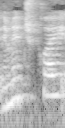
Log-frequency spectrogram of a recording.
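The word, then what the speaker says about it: ImgPlay: I'm using an iPhone and I'm using the app called Image Play. It's spelled I-M-G-P-L-A-Y, but it's just a free stop animation app.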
